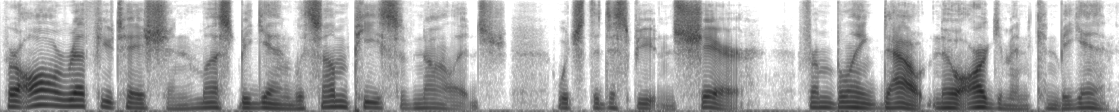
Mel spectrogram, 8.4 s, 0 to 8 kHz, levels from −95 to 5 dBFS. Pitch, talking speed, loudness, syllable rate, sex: 120 Hz, 150 wpm, -20 LUFS, 4.4 syllables/s, male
